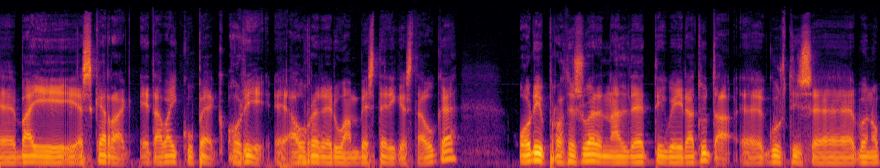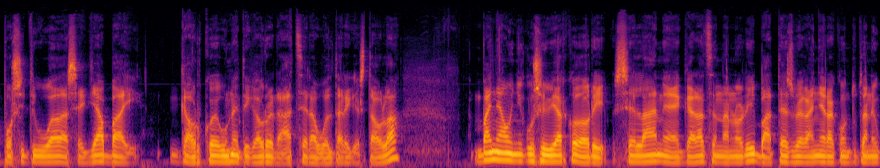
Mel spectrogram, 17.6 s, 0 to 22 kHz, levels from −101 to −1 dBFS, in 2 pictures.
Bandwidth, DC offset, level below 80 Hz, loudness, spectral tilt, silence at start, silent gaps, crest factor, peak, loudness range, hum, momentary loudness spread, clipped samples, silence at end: 15.5 kHz; under 0.1%; -52 dBFS; -24 LUFS; -5.5 dB/octave; 0 s; none; 18 dB; -6 dBFS; 4 LU; none; 8 LU; under 0.1%; 0 s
